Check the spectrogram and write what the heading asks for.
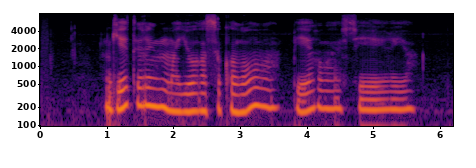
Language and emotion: Russian, sad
